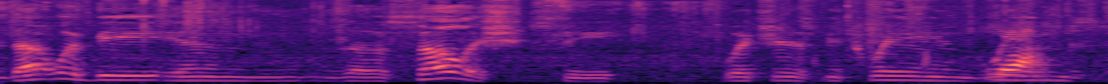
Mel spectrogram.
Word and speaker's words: Salish: But yeah, the Salish. Am I saying it right? Salish Sea. Yeah, Salish Sea.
